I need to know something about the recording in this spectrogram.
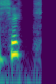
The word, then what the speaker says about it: kjekk: Mannen hennes veldig kjekk. Check. Kjekk. Check. That's a fun word in Norwegian. Check. The KJ makes kind of the sh sound.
